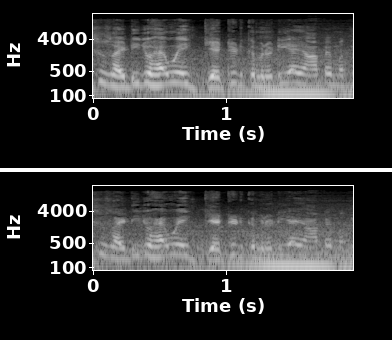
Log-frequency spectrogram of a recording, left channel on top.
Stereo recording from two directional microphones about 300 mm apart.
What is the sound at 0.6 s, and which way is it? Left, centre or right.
Speech, centre.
